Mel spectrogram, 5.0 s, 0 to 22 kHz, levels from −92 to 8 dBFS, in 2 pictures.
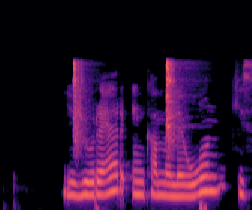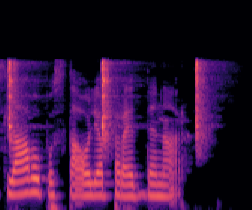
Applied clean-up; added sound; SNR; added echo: classical method Wiener filter.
